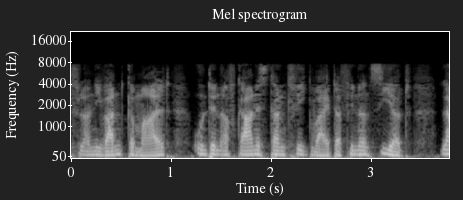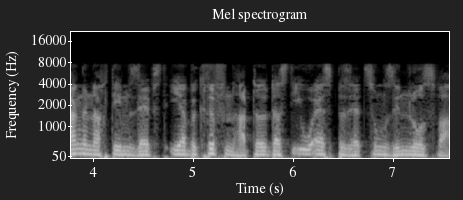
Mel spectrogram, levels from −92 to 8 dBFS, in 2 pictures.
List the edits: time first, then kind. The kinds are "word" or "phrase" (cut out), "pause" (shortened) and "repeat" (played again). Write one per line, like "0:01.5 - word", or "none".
none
